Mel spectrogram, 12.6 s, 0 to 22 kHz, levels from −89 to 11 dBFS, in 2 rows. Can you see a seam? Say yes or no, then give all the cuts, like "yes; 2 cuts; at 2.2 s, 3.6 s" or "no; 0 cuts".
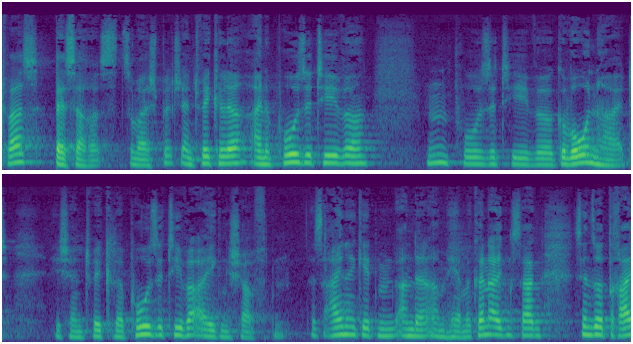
no; 0 cuts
